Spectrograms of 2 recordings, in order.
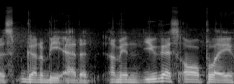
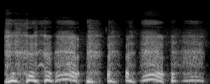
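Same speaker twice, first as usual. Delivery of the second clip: laugh; 9 semitones higher than usual. Real, not acted. Laughing at chat comment.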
